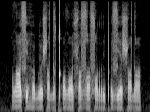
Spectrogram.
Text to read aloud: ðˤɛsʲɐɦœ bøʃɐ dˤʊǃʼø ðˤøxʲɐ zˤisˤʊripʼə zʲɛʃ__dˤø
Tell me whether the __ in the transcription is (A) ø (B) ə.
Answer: A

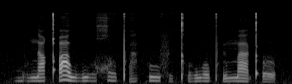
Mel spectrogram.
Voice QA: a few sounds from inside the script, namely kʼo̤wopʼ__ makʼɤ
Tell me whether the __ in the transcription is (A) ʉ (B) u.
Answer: A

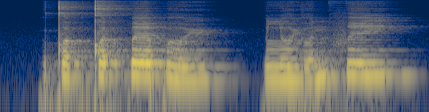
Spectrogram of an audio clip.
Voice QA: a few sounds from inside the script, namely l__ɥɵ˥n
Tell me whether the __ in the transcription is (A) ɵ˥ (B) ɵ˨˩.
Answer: B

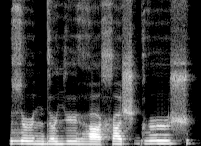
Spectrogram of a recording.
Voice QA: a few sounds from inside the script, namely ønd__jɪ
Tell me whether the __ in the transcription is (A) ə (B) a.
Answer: A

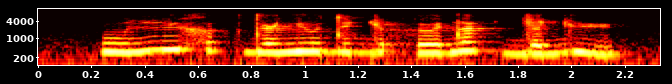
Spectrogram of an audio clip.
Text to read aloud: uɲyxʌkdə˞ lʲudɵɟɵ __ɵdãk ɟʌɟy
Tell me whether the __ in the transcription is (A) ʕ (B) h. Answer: B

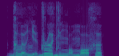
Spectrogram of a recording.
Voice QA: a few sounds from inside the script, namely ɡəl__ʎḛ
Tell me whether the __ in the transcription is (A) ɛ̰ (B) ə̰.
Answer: B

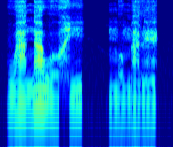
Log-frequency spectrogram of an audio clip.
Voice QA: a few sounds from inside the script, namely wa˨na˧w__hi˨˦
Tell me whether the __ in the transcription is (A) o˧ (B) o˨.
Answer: B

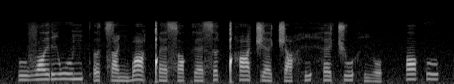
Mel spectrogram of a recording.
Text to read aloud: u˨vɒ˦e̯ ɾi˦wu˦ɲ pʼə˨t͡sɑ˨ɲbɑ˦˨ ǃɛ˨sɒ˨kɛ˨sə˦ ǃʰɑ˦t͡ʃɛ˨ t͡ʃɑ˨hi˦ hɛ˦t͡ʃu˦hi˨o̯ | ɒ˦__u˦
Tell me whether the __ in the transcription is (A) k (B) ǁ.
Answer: A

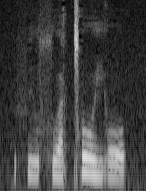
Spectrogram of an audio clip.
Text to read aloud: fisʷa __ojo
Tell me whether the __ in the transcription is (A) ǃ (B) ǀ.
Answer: B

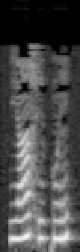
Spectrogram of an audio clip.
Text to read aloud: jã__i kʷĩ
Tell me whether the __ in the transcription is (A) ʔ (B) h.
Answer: B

